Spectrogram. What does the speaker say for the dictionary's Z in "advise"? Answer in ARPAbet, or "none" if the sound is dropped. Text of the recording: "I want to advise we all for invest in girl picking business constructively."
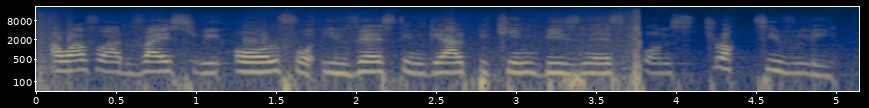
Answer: S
